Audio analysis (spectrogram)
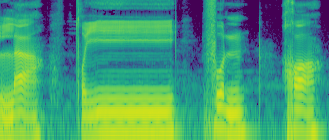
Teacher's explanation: তানবিনের পরে এই যে খ ইজহারের হরফ, তাহলে এটাকে গুণনা করা যাবে না। এই ফুন ফুন এভাবে পড়তে হবে, ফুন এভাবে বলা যাবে না।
